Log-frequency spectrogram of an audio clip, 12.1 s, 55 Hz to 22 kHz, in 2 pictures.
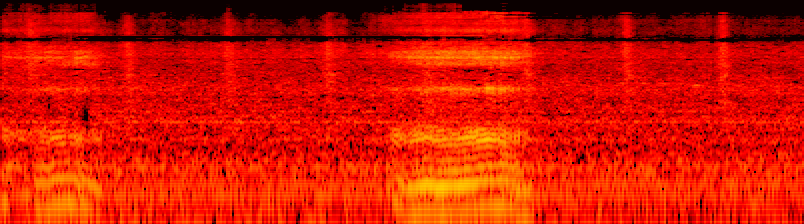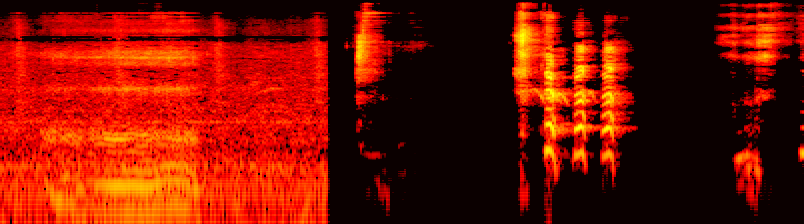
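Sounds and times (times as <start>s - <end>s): man snoring: 0.0s - 0.8s, 2.9s - 4.0s, 6.3s - 7.6s.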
